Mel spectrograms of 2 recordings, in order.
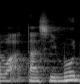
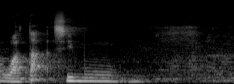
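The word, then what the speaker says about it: وَاعْتَصِمُوا: Harusnya wa'tasimu, dia membacanya wataksimu.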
